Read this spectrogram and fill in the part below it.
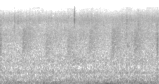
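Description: Rain falling in the video game Stardew Valley, a faint steady hiss of pattering drops with occasional soft splashes, continuous and alone.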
